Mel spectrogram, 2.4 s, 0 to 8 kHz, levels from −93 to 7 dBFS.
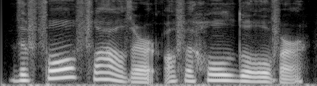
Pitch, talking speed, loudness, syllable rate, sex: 190 Hz, 150 wpm, -14 LUFS, 4.5 syllables/s, female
